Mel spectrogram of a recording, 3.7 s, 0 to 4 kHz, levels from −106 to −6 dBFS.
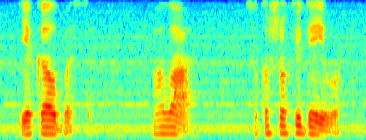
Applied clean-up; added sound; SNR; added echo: none; Engine; 16 dB; none.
